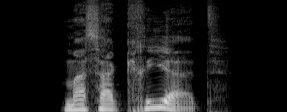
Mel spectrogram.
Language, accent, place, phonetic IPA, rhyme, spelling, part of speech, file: German, Germany, Berlin, [masaˈkʁiːɐ̯t], -iːɐ̯t, massakriert, verb, De-massakriert.ogg
- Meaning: 1. past participle of massakrieren 2. inflection of massakrieren: third-person singular present 3. inflection of massakrieren: second-person plural present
